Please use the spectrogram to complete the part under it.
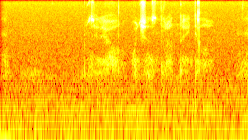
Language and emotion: Russian, neutral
